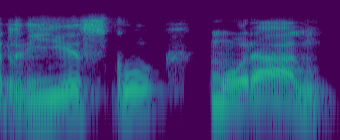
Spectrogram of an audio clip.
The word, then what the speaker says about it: riesgo moral: A pronúncia certa é riesgo moral. Não é?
